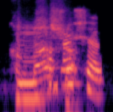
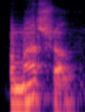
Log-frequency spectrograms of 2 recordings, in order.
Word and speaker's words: commercial: এটা commercial শিয়াল উচ্চারণ করাই আনা যাবে না, তাহলে হচ্ছে কমার্শিয়াল। হ্যাঁ, মারের উপর স্ট্রেস আনতে হবে, মারের উপর একটা স্ট্রেস দিতে হবে, কমার্শিয়াল।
